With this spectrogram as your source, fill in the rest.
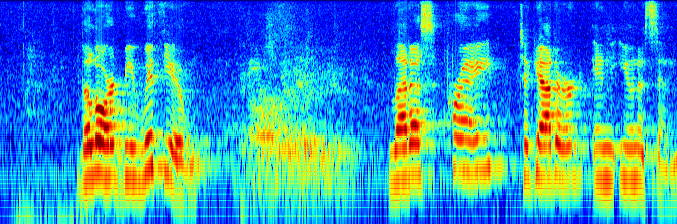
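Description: A middle-aged woman chants through a microphone.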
